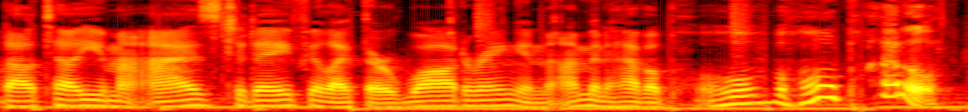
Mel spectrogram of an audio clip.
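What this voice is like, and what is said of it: Squeaky voice, congested by allergies. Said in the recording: “I'm about to sneeze because allergies are out and about ... Listen to my voice. I sound like a squeaky toy”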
